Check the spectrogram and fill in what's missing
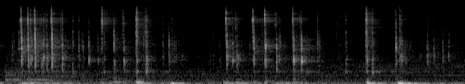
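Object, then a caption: Plastic mechanical keyboard. Fingertips of both hands type on a black full-size mechanical keyboard with plastic keycaps and a hollow case, resting on a wooden desk. Bright, clacky key taps come in quick uneven bursts, each with a short dull low thump from the case and desk beneath. The taps die away almost instantly, leaving a steady run of dry, rattling keystrokes.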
